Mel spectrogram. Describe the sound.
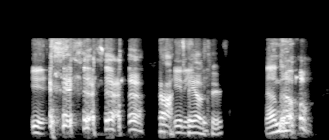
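Coughing and throat clearing from a tickle in the throat, in a few separate bursts, loud and close, with short pauses between them.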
